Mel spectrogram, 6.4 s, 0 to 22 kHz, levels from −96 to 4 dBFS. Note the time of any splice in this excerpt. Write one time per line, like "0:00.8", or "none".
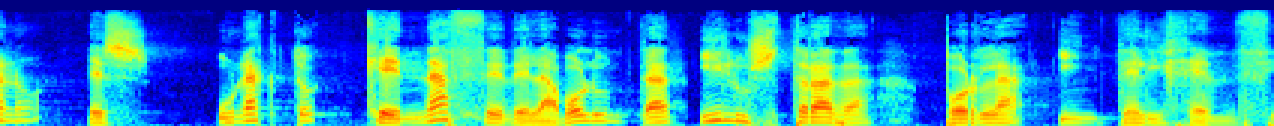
0:03.4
